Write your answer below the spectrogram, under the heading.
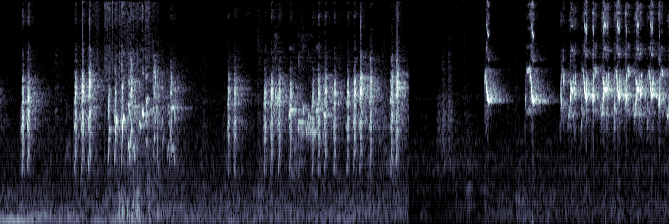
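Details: Bulbul singing, used to encourage silent bulbuls to sing: choppy clusters of rapid notes with a faint low hum beneath, a sudden break, then clearer whistled notes and a bright chattering run.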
